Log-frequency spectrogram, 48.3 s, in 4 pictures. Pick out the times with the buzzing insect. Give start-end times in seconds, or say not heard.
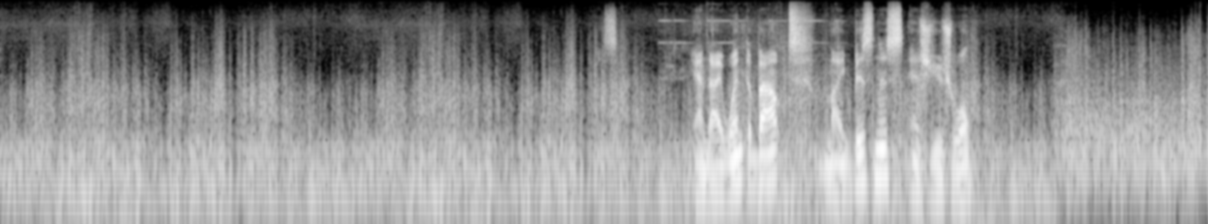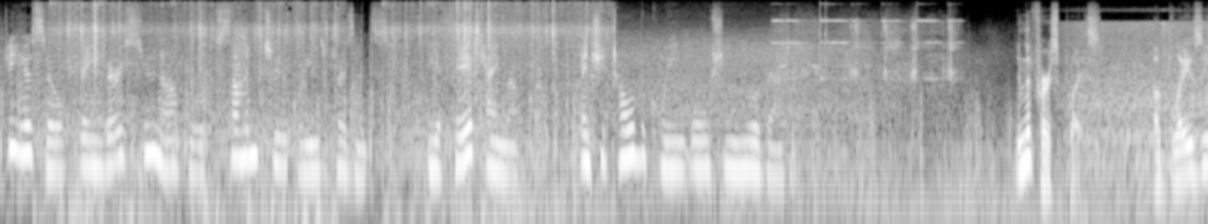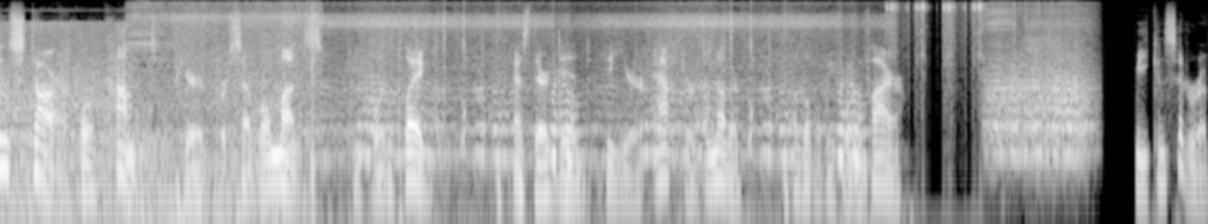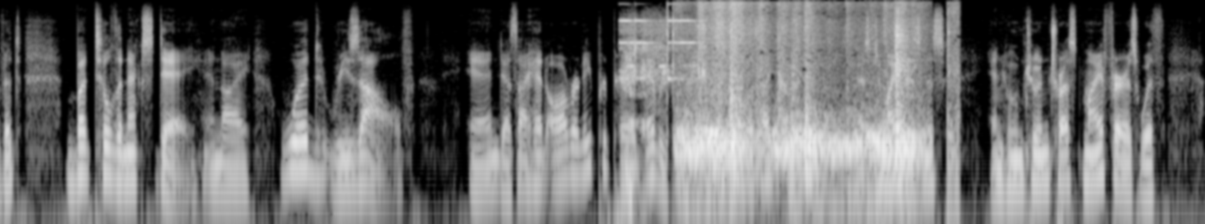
22.6-35.1.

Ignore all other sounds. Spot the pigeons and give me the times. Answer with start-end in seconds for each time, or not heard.
12.4-18.2, 43.0-45.9.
